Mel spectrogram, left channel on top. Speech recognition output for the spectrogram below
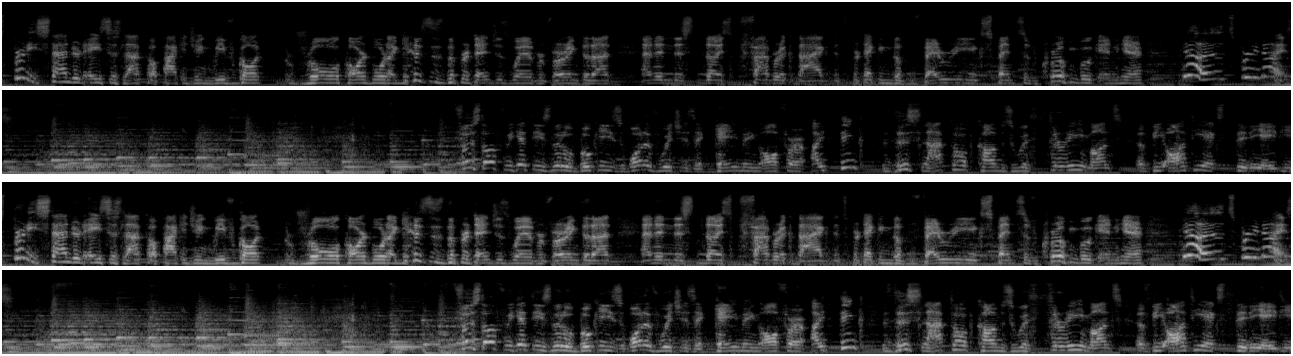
pretty standard Asus laptop packaging. We've got raw cardboard, I guess is the pretentious way of referring to that, and then this nice fabric bag that's protecting the very expensive Chromebook in here. Yeah, it's pretty nice. First off, we get these little bookies, one of which is a gaming offer. I think this laptop comes with 3 months of the RTX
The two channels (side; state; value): left; quieter; 7.2 dB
